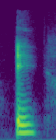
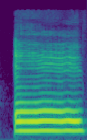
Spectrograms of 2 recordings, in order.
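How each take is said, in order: First: The vowel is quick, small and short. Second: The vowel is louder, wider and longer. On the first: "就是短短的发A 这样子的感觉" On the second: "我用两指宽发A，这样听起来比较大声，比较宽"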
